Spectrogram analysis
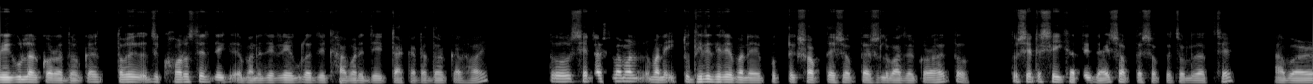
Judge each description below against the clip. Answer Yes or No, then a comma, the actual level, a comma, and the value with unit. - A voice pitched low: Yes, low, 105 Hz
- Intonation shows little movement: No, average, 3.0 semitones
